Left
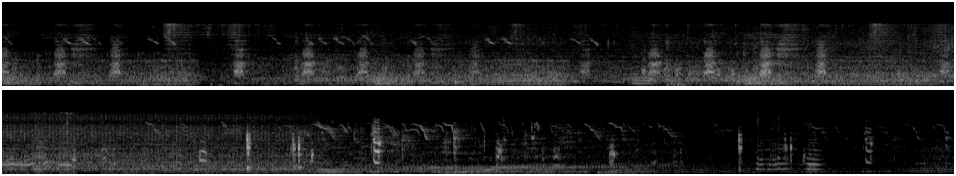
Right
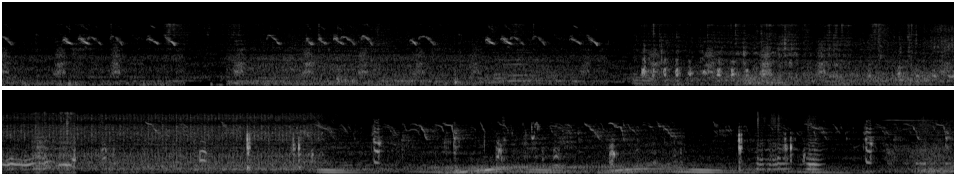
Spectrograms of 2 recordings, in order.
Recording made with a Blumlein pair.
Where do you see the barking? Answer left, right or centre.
left.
